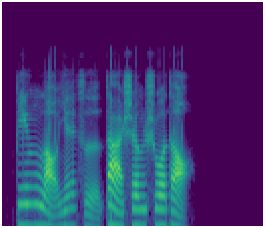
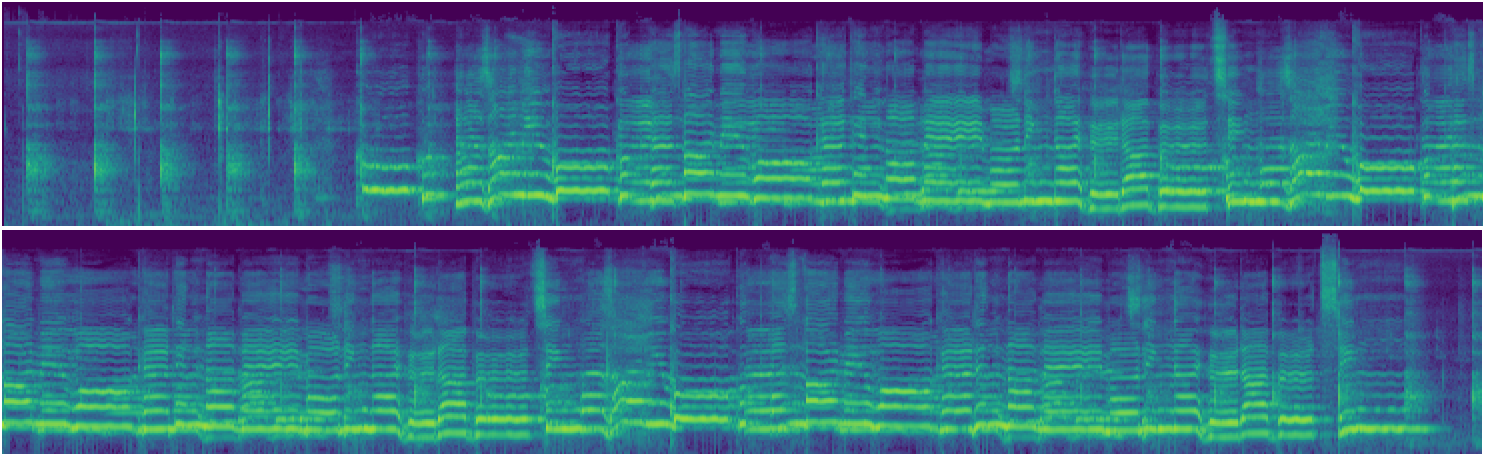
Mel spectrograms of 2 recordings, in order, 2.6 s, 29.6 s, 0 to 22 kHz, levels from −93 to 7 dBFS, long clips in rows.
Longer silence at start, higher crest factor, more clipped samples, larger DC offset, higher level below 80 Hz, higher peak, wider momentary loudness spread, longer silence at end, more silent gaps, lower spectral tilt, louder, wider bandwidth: about the same, 0.15 s vs 0.25 s; about the same, 20 dB vs 16 dB; neither; neither; about the same, -60 dBFS vs -62 dBFS; second, -4 dBFS vs 0 dBFS; first, 14 LU vs 11 LU; first, 0.75 s vs 0 s; neither; about the same, -3.5 dB/octave vs -3 dB/octave; second, -21 LUFS vs -15 LUFS; second, 11 kHz vs 16 kHz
